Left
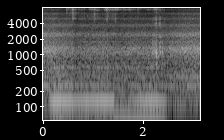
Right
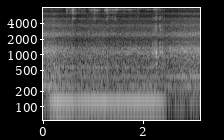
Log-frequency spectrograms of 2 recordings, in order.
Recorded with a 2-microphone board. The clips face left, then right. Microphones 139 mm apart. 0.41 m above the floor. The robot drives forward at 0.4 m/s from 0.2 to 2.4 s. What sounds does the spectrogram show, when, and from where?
0.5 s keys jangling: 20° right (ahead or behind), 0.7 m; by 2.5 s 10° right (ahead or behind), 1.2 m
